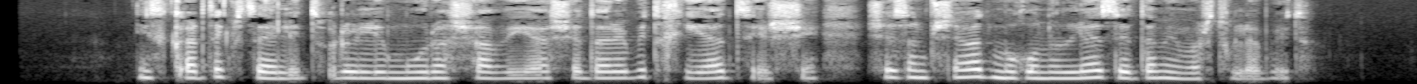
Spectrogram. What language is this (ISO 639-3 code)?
kat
